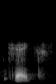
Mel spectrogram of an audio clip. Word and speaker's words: Jacques: When I go to America, people fondly call me Mr. Jack Hughes, or Jack Wes, or even people who think they can speak French say, hey, it's pronounced Jock. Down by the Mexican border, it sounds rather nice. It's Mita Haqueth. It's an old French name, Jakes, J-A-C-Q-U-E-S.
